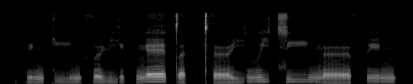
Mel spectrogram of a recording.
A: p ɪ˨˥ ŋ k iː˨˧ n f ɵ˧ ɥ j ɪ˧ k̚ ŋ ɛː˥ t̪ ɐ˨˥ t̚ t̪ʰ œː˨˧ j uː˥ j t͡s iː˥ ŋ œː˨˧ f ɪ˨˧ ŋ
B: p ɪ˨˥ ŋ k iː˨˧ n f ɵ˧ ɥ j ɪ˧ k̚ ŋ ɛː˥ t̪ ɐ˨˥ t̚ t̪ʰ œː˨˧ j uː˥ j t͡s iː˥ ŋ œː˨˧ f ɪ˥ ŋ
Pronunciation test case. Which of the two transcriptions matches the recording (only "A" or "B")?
B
